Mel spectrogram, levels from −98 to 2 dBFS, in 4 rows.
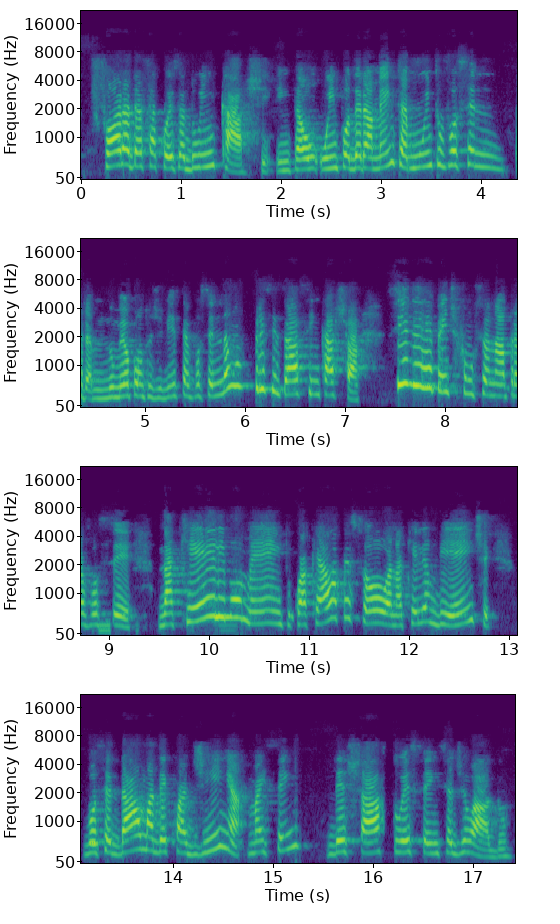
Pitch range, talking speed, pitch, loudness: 265-345 Hz, 160 wpm, 285 Hz, -19 LUFS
